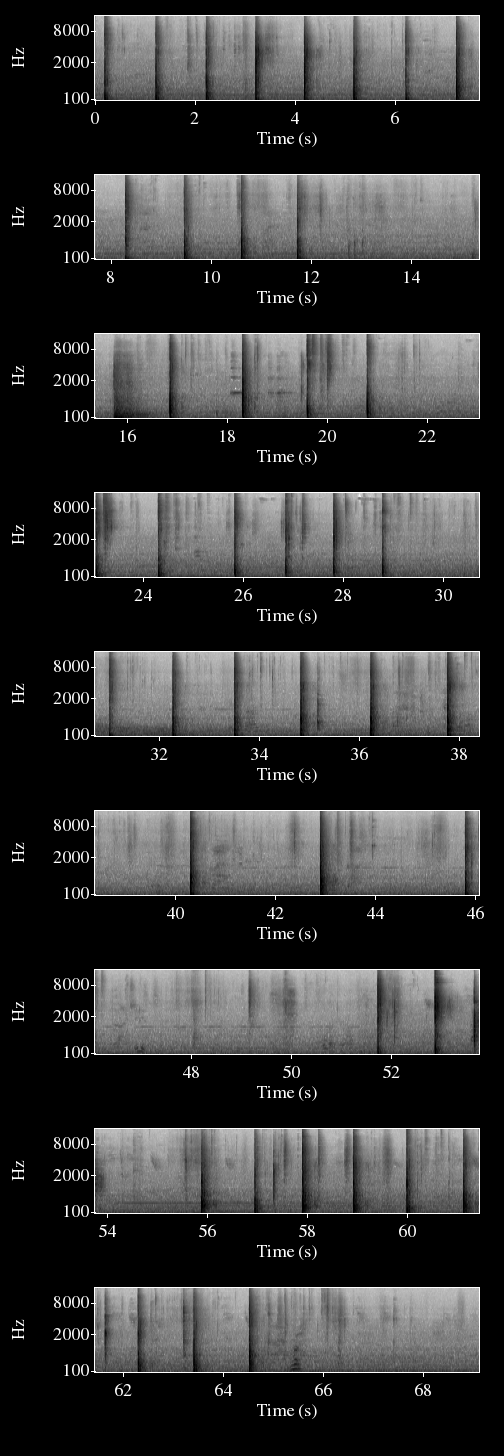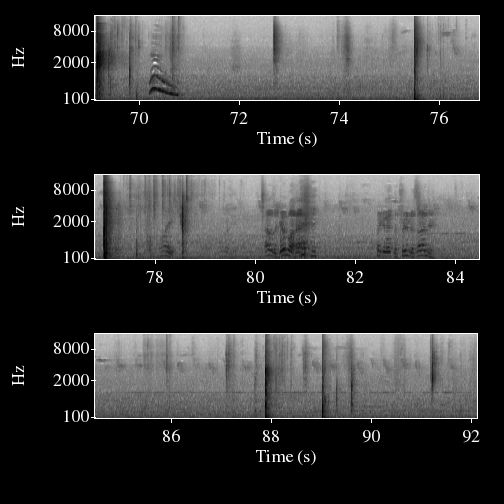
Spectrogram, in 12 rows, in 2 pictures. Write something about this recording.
121120 Hammering, pounding, breaking rocks, voices, Toronto
Hammering, breaking apart rocks, stone. Sony M10. 2012.
construction, hammering, pounding, rocks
